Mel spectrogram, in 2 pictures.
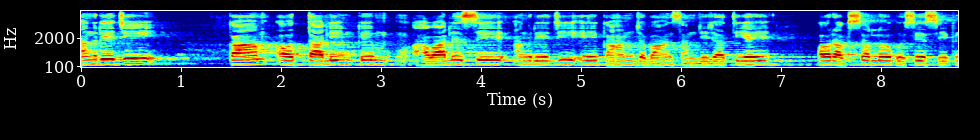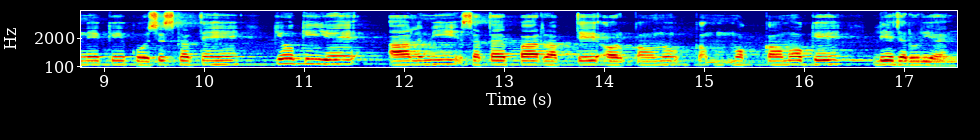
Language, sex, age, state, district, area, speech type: Urdu, male, 18-30, Uttar Pradesh, Balrampur, rural, spontaneous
